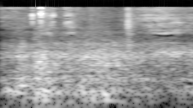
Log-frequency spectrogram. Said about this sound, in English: Awesome. God, I really hope we're getting the crashes of thunder on the audio.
